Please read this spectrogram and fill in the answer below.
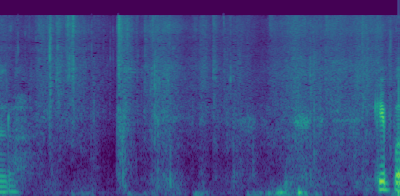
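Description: Footsteps on dry fallen leaves and pruned cacao branches: a few soft steps and crackles over a quiet outdoor background.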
